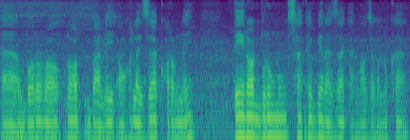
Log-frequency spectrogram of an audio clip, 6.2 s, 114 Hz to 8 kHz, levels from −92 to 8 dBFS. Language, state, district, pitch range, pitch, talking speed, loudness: Kokborok, Tripura, Dhalai, 95-110 Hz, 100 Hz, 145 wpm, -22 LUFS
